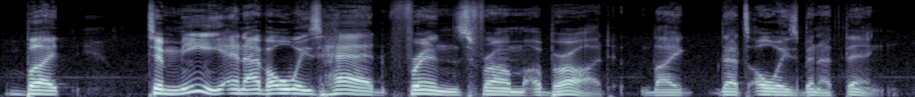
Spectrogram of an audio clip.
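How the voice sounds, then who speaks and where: A man who is a native English speaker hosts a casual chat in a deep, smooth, low magnetic voice, with an informal, familiar way of talking. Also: slow pace, darkish tone, no echo. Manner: informal, familiar, addresses others as man and bro. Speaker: host.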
